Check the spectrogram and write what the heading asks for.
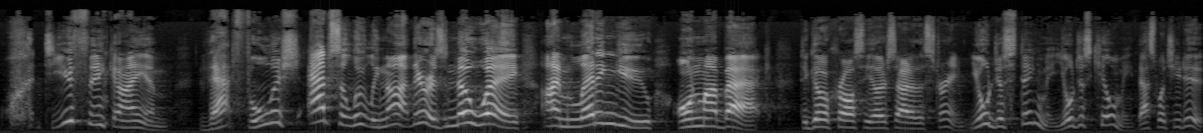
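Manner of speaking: high, emphatic refusal; indignant frog. Acted. Frog refuses to carry the scorpion across, indignant and high. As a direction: refuse outright, hammering the key words.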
